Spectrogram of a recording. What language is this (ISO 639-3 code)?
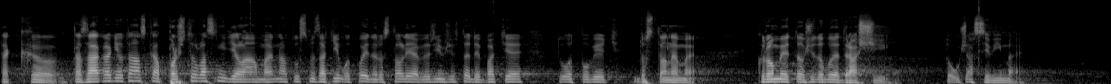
ces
